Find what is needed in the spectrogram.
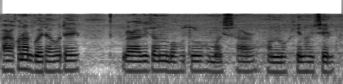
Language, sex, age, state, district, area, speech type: Assamese, male, 18-30, Assam, Golaghat, rural, spontaneous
